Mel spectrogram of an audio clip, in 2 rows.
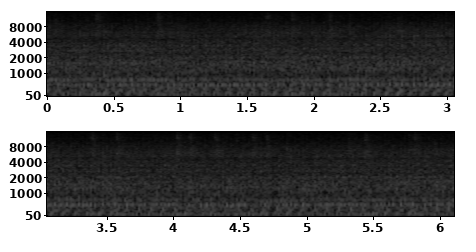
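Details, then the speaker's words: Cub Cadet 3205 garden tractor (3000 series, Kawasaki engine) idling and warming up after charge pump rebuild, no leaks found; steady, even idle with smooth regular beat, no knocks, squeals or surging; normal idle. "Let it sit there and idle a little bit and warm up. Let the fluid get nice and hot and make sure there's no leaks, but I think we're good."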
